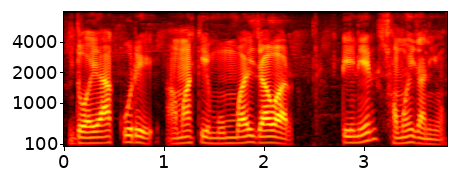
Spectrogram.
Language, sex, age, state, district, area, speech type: Bengali, male, 18-30, West Bengal, Jalpaiguri, rural, read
